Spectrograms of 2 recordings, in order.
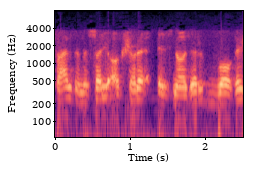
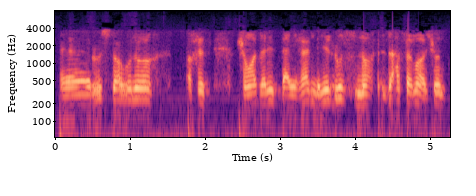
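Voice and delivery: ordinary delivery

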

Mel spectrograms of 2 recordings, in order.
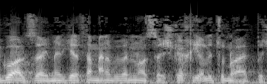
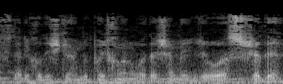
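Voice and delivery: low, soft grumble to himself; muttering inaudibly; 8 semitones lower, 6 dB quieter than usual. Acted. Husband grumbles about Safdari's family, muttering low. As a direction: mumble it so she can't quite hear. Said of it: "یه جوری حرف بزن من بشنوم چی میگی".

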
